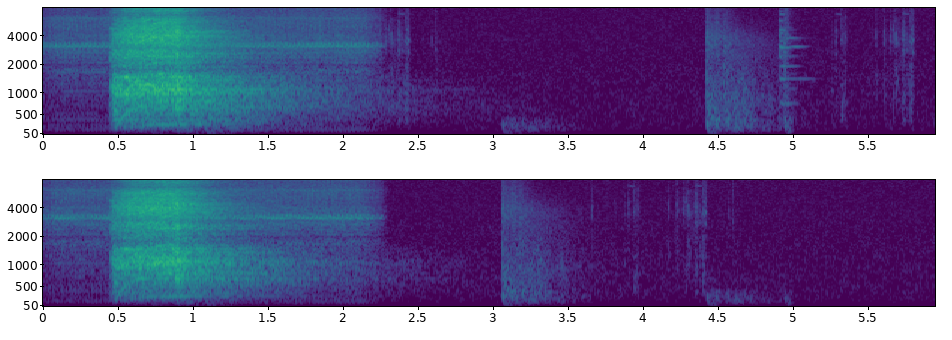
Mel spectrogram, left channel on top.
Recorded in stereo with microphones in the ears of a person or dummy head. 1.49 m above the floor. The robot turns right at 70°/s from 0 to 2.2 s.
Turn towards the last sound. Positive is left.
turn(degrees=-80)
